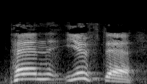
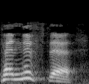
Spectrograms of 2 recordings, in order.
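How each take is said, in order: First: The second word starts with a clear y sound. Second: The second word starts with an n sound. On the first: The speaker calls it right. "You have to make sure the yifte is its own word" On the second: The speaker calls it wrong. "if you don't emphasize the yud, pen yifte, you're saying pen nifte"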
